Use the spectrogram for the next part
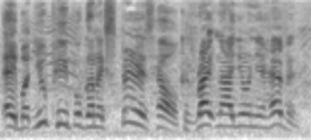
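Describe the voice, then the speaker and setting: A man's voice: high voice, expressive, quick pace. A man preaching informally and fierily on scripture, emphatic and repetitive, with plenty of slang. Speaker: street preacher leading a scripture discussion. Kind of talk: fiery informal preaching, commenting on scripture read aloud. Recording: outdoor recording with clear traffic noise.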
